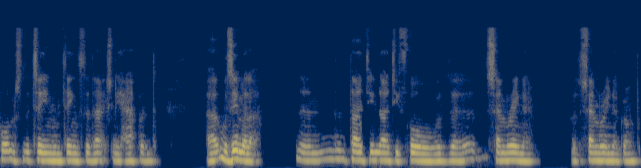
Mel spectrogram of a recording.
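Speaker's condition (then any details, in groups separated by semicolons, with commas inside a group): Parkinson's disease; physiotherapy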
